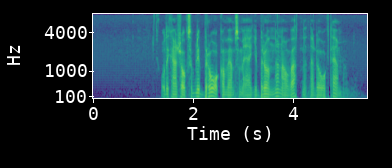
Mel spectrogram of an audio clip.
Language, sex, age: Swedish, male, 36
